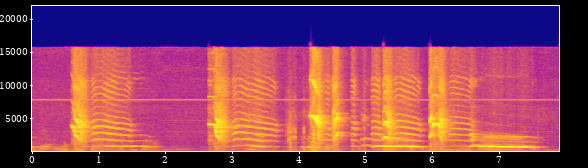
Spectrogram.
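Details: Pet pug howling indoors because she wants her toy, a series of high, falling, squeaky whining howls about a second long with short gaps between them.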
